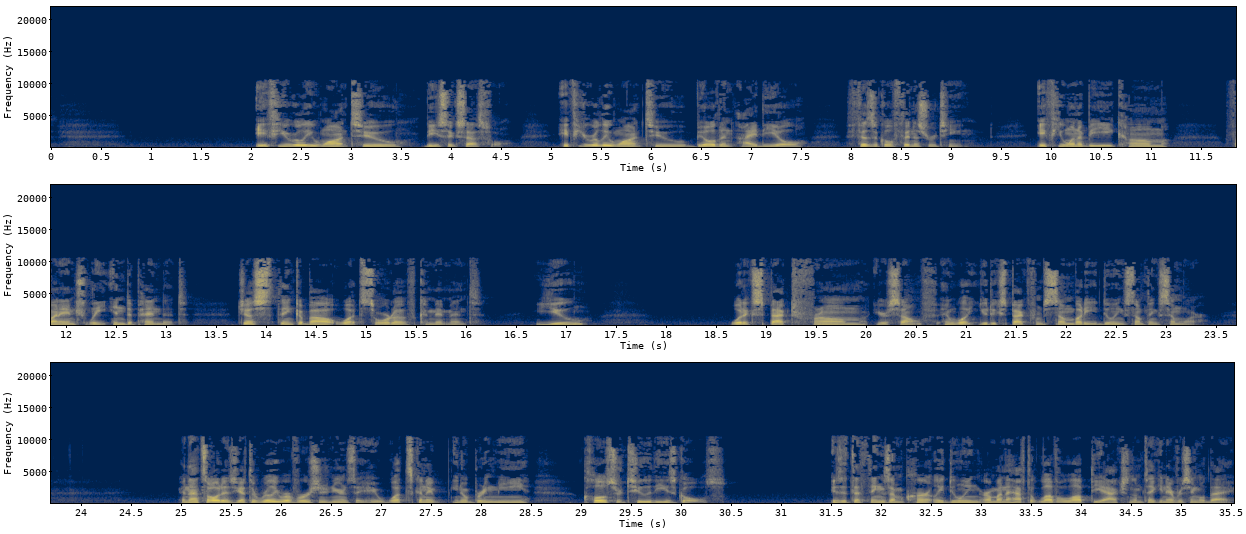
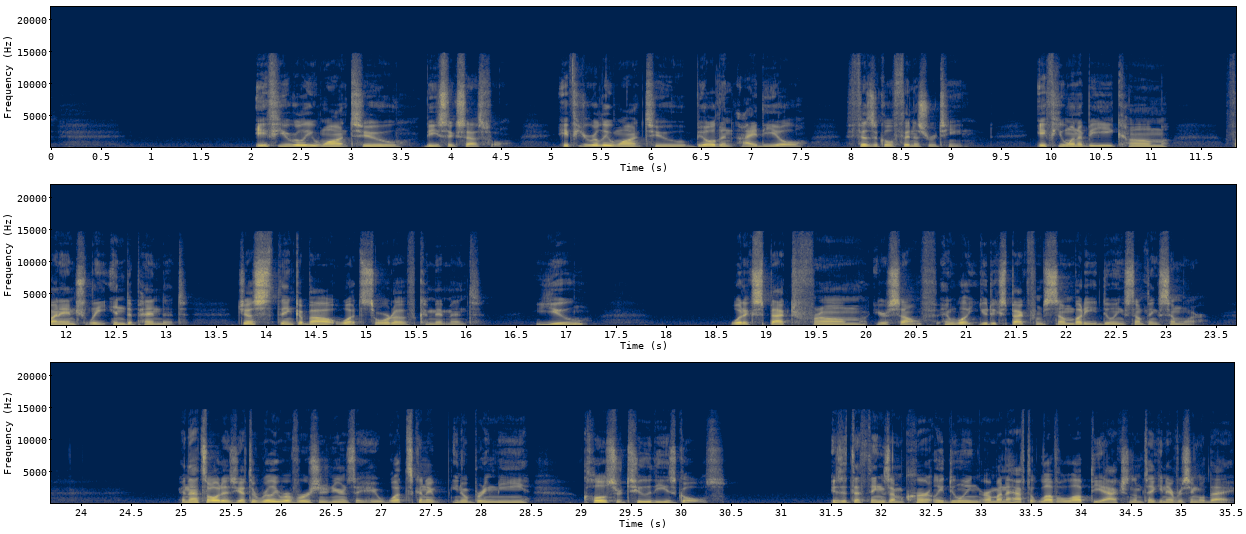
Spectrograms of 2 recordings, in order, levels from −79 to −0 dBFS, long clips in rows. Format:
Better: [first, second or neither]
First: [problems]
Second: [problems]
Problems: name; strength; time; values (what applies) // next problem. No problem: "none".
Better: second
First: garbled, watery; slightly; nothing above 9 kHz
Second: none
